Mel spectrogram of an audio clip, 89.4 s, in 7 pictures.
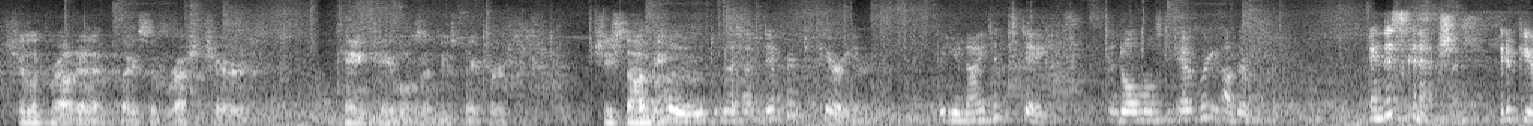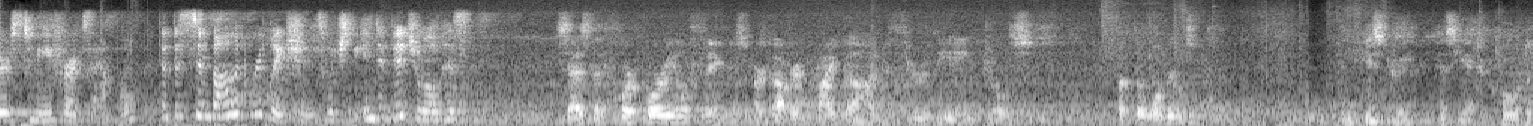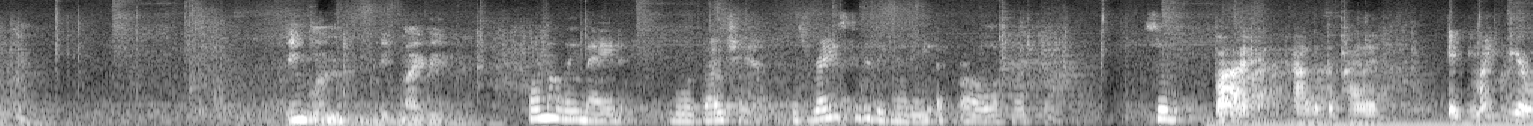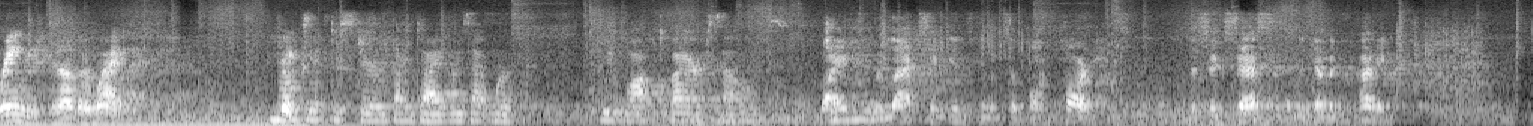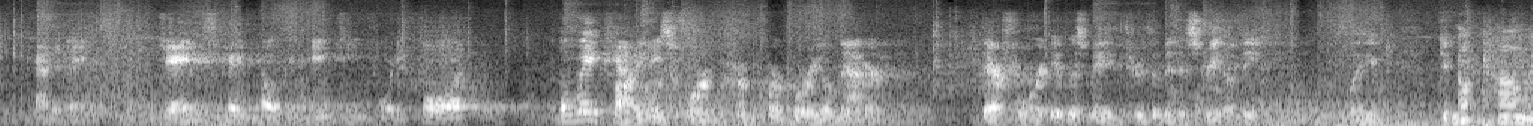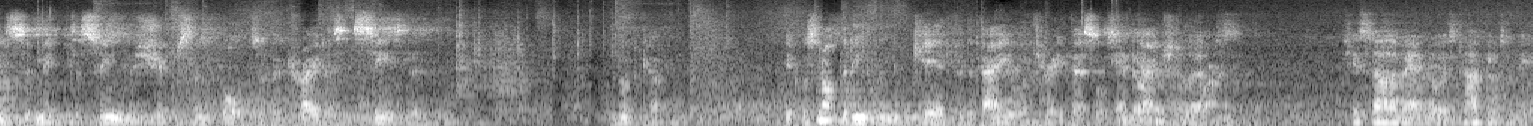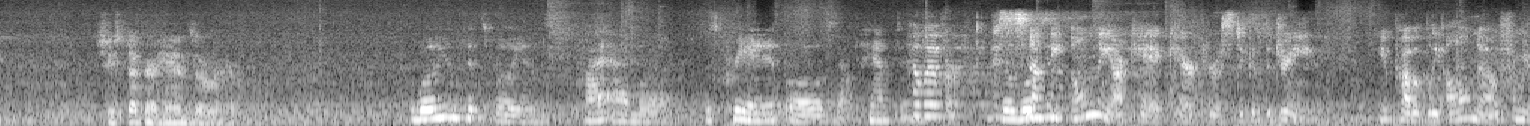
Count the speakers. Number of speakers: nine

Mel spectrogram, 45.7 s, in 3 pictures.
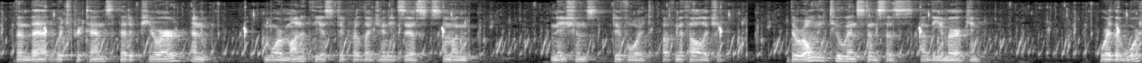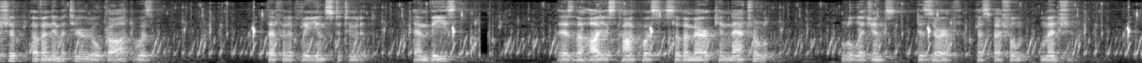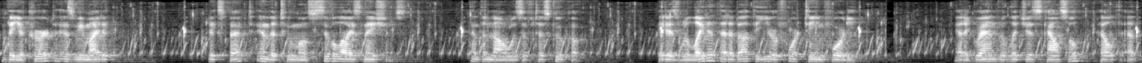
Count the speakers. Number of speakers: one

